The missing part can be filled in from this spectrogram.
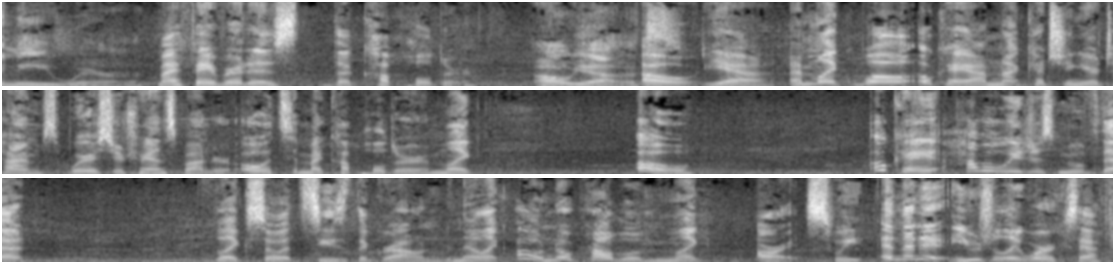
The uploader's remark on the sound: This is the the 5th episode recorded at Barber Motorsports Park.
